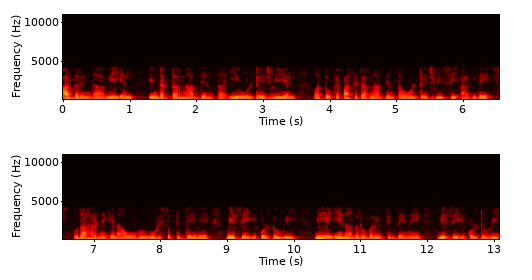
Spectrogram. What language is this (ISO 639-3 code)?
kan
